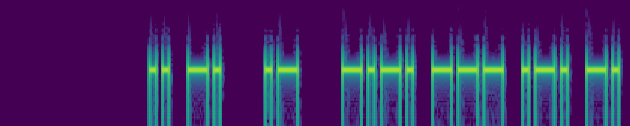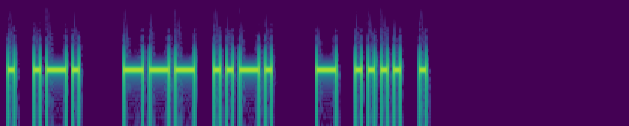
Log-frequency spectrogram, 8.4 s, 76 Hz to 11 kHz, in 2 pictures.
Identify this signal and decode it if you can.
Morse code, heard as a keyed tone, about 28 wpm, 700 Hz. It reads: IN A CORNER OF THE
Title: Sets of 5 Words Encore2 28wpm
